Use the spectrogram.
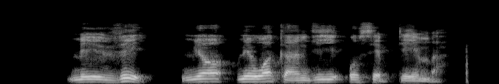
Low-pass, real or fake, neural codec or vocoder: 7.2 kHz; fake; codec, 16 kHz, 8 kbps, FreqCodec, smaller model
